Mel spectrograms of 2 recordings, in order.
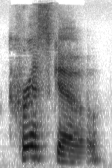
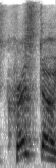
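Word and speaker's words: Cristo: in the library is like the count of Monty krisco and they're like it's Christo you dumb nice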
